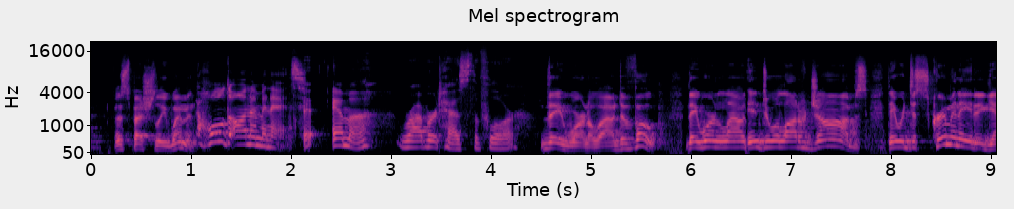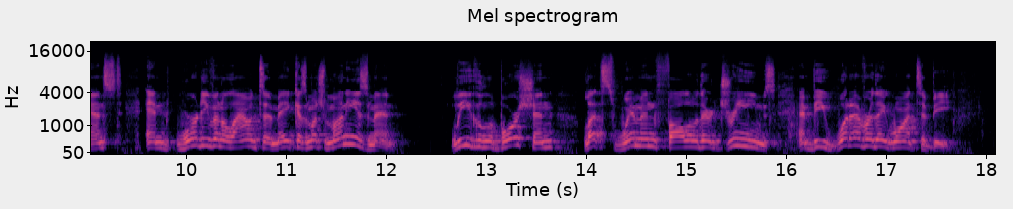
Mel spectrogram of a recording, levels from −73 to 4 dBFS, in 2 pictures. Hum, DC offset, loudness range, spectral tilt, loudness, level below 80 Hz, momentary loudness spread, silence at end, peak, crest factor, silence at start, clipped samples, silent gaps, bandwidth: none; under 0.1%; 3 LU; -2 dB/octave; -32 LUFS; -78 dBFS; 6 LU; 0.25 s; -12 dBFS; 22 dB; 0 s; under 0.1%; none; 19 kHz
